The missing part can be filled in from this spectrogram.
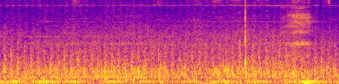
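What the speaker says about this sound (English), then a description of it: "there is a helicopter flying over right now" A helicopter passing overhead in a survival video game, a steady low rotor drone holding evenly throughout against faint ambient noise, with a brief click near the end.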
